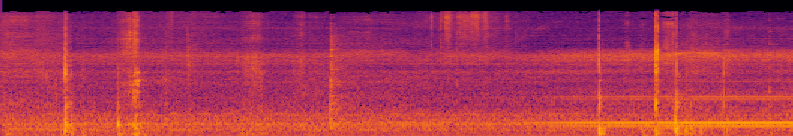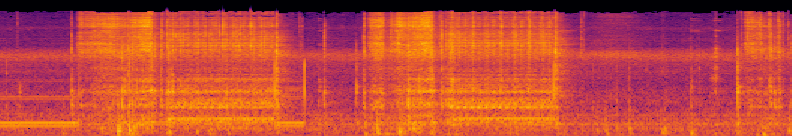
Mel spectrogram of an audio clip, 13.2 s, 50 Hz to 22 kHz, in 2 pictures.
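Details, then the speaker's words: 1953 Western Electric 500 rotary phone rescued from a thrift-shop dumpster: uneven ticks of the dial returning, then a steady low dial tone and line sounds; working normally. "i just wanted to show you that it does work i don't think you're gonna be able to hear much well if you can hear that dial tone or not let's see if we can make a call on it"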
